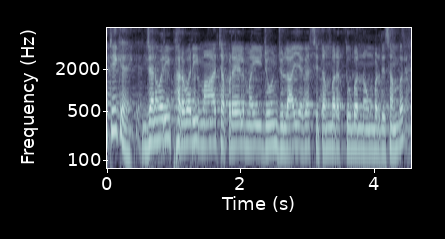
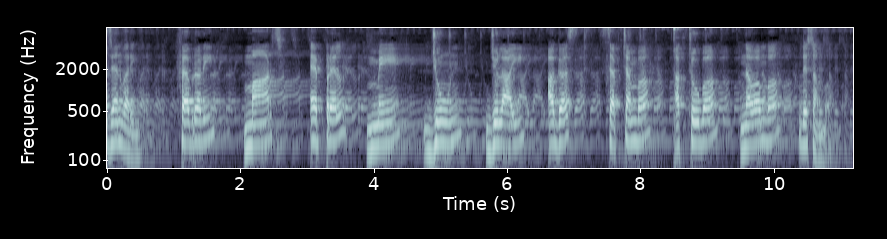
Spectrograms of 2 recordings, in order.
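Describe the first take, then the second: First: जनवरी said jan-va-ri, फरवरी phar-va-ri, Hindi style; Hindi-style month names, फरवरी with ph and v; Hindi pronunciation of months. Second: फरवरी said febrəri, सितंबर sep-tem-bə; English month names, फरवरी as february; English pronunciation of months. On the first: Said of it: "ये सब हिंदी की pronunciation है". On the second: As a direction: months read the English way, अप्रैल as eprel. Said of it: "लेकिन English में क्या कहते हैं". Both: Shown as a demonstration.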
